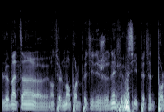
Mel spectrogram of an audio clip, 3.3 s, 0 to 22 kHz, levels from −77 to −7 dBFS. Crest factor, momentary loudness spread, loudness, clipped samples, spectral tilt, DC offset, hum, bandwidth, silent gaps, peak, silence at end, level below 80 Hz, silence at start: 20 dB; 10 LU; -25 LUFS; under 0.1%; -6 dB/octave; under 0.1%; none; 12 kHz; none; -4 dBFS; 0 s; -36 dBFS; 0.05 s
